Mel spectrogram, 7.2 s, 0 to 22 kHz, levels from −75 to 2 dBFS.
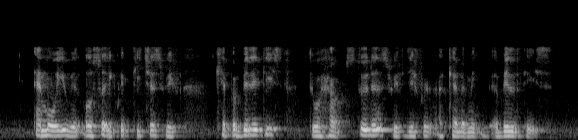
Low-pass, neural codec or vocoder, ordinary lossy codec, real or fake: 5.4 kHz; codec, 16 kHz, 8 kbps, FunCodec, trained on LibriTTS, 25 frames a second; Opus, 64 kbps; fake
